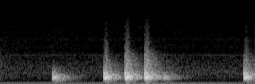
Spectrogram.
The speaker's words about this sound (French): On frappe à la porte.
